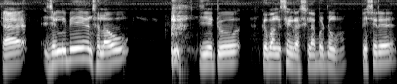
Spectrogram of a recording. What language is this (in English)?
Bodo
